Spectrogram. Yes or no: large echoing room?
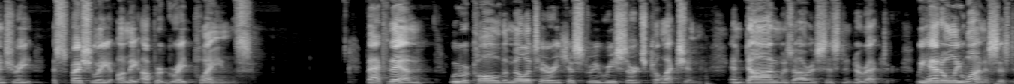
yes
